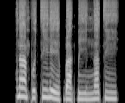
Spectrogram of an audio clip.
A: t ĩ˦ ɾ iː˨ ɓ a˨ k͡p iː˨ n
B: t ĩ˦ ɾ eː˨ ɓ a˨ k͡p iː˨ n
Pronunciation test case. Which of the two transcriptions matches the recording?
B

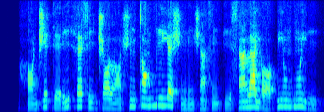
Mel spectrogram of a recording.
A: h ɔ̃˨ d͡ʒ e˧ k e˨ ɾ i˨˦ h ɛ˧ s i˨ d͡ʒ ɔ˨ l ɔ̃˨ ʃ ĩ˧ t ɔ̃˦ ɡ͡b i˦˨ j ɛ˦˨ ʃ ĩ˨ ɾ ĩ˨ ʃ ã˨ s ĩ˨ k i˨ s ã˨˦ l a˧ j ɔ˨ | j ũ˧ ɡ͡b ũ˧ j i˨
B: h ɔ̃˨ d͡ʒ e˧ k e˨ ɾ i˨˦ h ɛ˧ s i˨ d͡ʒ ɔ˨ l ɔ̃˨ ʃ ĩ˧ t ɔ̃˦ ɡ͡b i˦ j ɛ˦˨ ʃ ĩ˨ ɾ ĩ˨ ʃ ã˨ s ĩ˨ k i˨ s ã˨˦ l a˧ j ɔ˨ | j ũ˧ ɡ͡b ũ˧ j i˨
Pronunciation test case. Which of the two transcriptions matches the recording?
B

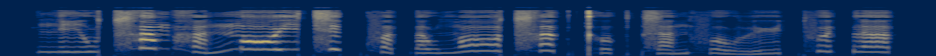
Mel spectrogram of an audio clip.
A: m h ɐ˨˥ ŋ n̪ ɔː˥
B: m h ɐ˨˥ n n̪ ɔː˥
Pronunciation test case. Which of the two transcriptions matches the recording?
B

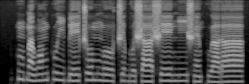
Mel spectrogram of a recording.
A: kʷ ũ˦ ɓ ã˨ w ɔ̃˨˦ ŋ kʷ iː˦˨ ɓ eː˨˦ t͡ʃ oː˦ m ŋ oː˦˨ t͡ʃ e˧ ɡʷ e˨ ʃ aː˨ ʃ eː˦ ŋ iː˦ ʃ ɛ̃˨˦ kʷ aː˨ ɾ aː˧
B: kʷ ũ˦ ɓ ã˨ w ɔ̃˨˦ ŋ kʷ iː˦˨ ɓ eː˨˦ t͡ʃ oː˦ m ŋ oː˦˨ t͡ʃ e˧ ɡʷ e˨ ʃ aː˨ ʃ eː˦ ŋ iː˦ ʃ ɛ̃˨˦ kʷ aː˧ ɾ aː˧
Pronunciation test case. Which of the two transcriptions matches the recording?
B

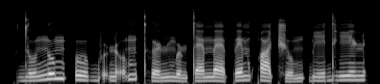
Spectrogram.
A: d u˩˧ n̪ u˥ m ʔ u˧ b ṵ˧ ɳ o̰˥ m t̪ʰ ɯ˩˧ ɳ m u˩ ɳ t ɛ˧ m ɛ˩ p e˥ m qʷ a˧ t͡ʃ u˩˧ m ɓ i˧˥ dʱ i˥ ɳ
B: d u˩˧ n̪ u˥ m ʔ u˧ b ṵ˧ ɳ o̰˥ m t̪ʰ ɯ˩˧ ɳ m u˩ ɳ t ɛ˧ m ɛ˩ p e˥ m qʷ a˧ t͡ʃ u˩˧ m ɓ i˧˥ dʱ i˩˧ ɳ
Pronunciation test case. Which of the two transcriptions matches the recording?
A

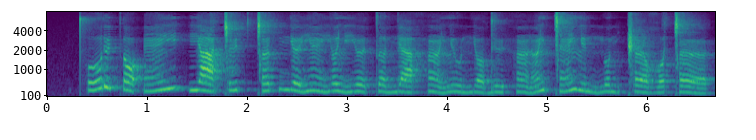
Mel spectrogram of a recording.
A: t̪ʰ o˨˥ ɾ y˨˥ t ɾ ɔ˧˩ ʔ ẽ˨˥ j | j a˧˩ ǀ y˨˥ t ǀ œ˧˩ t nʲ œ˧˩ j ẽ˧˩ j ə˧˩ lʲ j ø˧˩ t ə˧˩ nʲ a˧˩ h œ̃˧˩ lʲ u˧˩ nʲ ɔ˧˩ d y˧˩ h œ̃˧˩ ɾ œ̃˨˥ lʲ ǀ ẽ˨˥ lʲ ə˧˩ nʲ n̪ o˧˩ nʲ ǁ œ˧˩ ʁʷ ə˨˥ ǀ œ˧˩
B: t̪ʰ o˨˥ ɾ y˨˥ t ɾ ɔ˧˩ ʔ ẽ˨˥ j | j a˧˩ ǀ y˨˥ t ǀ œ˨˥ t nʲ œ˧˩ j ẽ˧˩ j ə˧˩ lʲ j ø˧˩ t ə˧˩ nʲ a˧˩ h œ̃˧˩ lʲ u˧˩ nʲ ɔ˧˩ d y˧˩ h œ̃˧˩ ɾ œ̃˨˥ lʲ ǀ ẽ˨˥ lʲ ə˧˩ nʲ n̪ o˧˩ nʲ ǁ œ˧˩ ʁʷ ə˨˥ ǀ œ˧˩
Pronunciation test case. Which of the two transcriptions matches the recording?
B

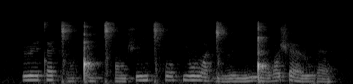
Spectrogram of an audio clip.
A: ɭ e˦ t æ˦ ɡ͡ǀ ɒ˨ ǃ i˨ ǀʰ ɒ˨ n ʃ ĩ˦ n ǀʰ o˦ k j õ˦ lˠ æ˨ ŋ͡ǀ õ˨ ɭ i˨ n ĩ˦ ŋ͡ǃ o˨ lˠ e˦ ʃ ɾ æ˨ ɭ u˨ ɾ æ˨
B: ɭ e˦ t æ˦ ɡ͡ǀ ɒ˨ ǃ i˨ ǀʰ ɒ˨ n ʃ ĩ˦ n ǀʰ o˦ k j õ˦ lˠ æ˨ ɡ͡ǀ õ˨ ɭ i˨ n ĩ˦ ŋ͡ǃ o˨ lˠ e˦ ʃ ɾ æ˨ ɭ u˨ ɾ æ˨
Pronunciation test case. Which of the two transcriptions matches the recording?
B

